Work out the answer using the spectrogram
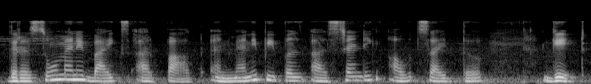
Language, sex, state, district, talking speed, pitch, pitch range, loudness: English, female, Gujarat, Valsad, 150 wpm, 155 Hz, 150-185 Hz, -19 LUFS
